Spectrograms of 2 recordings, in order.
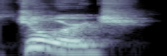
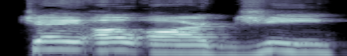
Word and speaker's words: Jorge: director of the documentary which is george but it's spelled jorge j-o-r-g-e so you want to say jorge and he said no give me the hard g and don't give me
